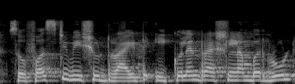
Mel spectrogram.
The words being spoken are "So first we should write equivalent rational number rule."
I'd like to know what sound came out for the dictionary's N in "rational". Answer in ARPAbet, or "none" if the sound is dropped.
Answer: none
